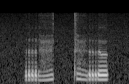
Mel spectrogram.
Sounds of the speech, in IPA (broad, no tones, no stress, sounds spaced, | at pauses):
r æ̤ tː æ̤ r ə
